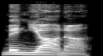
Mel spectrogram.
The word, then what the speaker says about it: Mignogna: just call him V but you you can pronounce it properly Vic minana awesome all right so thank you guys for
